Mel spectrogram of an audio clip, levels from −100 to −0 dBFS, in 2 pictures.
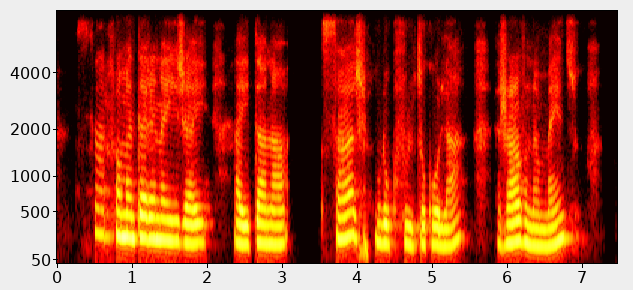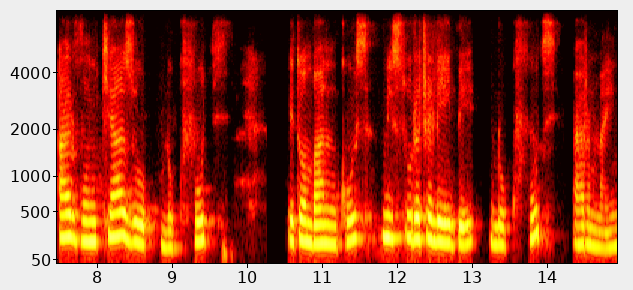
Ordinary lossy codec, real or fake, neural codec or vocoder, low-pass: Opus, 24 kbps; fake; codec, 16 kHz, 2 kbps, FunCodec, trained on Chinese and English, 25 frames a second; 7.2 kHz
